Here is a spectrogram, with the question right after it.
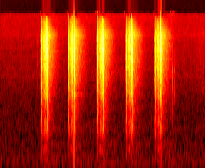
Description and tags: sound of shutter release in continuous mode, shorter exposure time.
